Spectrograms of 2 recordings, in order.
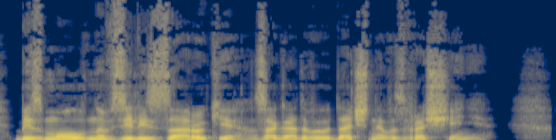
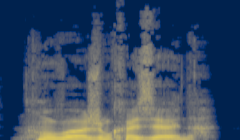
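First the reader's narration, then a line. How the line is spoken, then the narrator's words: Grim, threatening. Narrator (Russian): мрачно молвил Никита, будто пригрозил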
